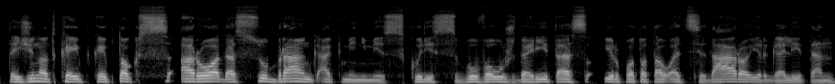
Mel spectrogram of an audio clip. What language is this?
Lithuanian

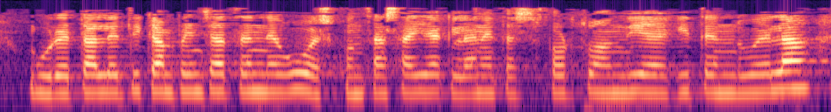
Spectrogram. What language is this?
Basque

